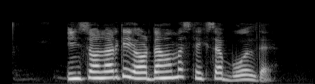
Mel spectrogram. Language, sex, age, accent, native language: Uzbek, female, 18-24, Toshkent viloyati, Uzbek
